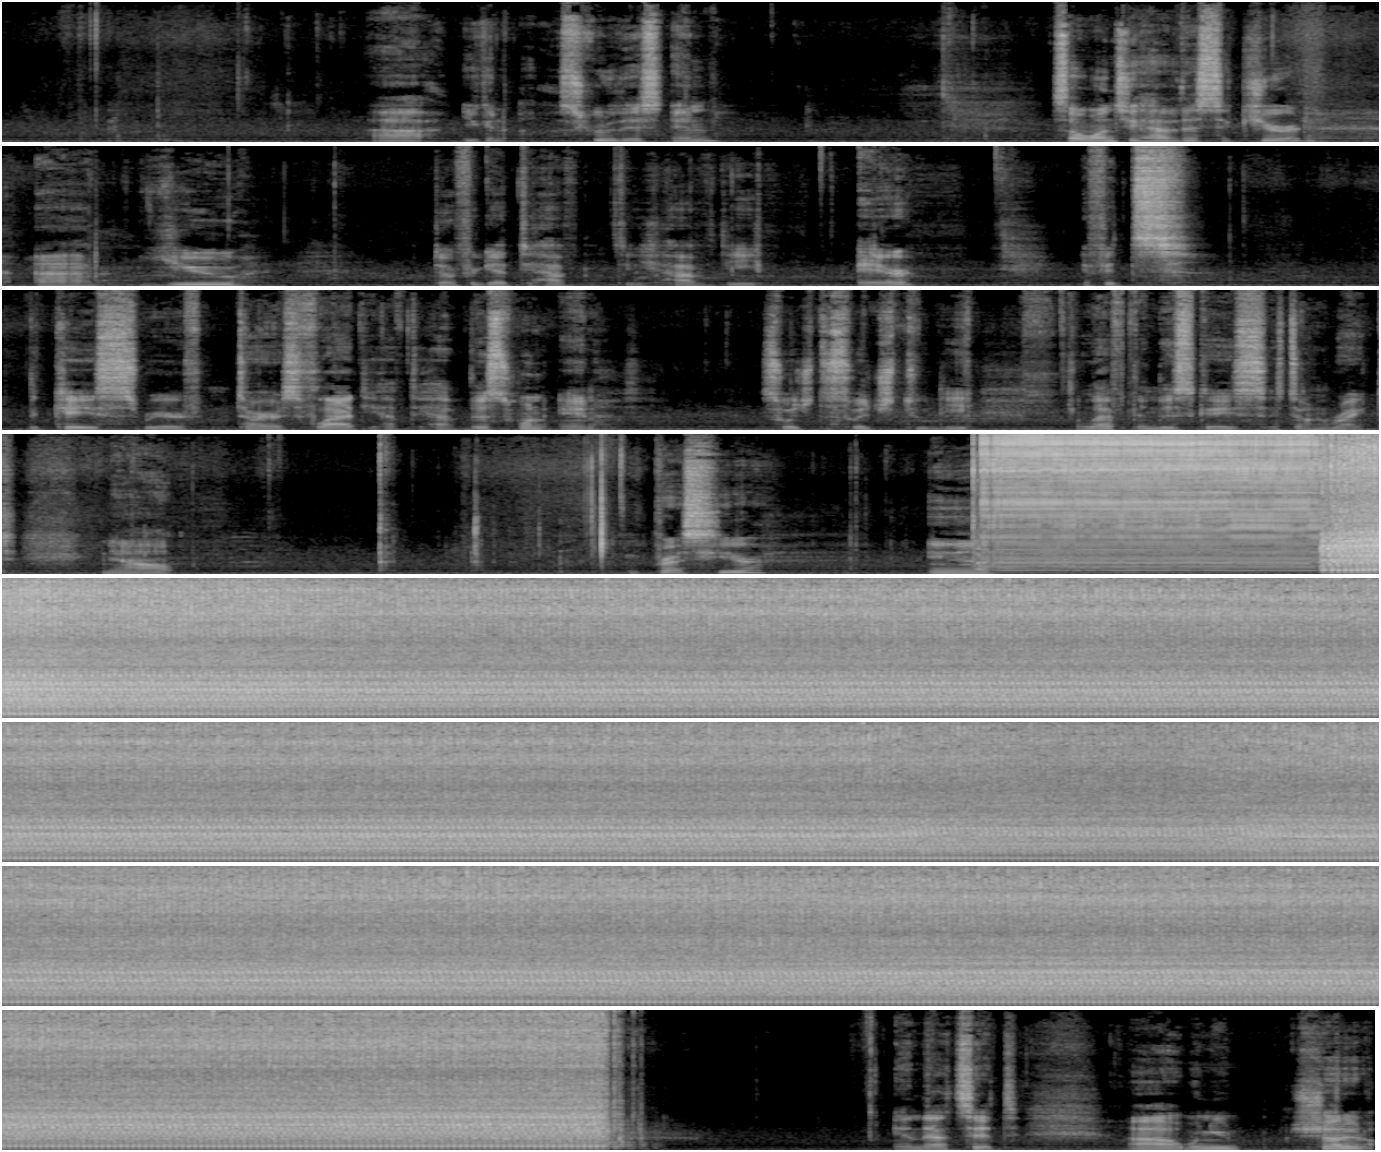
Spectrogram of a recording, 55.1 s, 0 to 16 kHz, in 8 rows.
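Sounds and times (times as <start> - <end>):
electric air compressor buzzing: 25.5 - 51.5.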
